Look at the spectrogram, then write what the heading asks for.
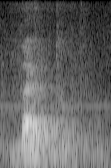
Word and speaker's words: vertu: No se va a pronunciar rt, sino se va a pronunciar earth. Vertu, vertu. Un poco como se pronuncia actualmente en noruego y como se dice la R en inglés.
